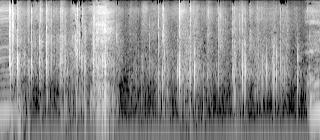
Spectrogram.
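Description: Crinkly treat packaging being handled and opened, a dense, irregular crackling and rustling.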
